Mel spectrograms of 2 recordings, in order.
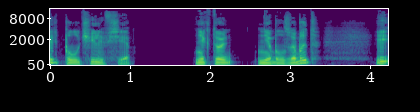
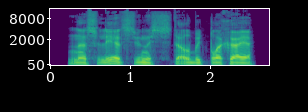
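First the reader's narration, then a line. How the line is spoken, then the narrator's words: Grumbling. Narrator (Russian): проворчал Хлебоводов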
